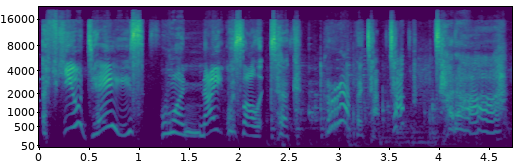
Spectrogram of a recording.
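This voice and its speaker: A woman voicing an excitable, dreamy young female park founder in a video game, theatrical and effusive. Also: very high voice, unhurried, gravelly, loud music behind the voice, exaggerated voice. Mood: proud, bubbly. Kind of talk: video game character acting.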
